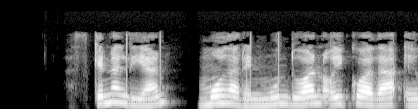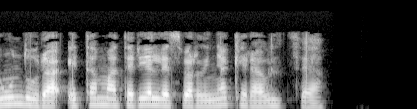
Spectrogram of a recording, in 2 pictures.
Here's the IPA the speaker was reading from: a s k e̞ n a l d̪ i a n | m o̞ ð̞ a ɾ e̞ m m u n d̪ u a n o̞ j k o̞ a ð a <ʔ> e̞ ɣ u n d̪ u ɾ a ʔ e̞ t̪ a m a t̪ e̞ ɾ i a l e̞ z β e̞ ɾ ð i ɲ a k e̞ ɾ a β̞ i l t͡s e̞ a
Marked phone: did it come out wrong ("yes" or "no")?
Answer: no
